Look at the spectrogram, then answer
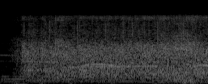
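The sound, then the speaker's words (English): An applause sound effect: a burst of crowd applause kicks in after a brief moment and holds steady, a dense, loud wash of many hands clapping with no voices on top. “And I'm putting a sound effect.”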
